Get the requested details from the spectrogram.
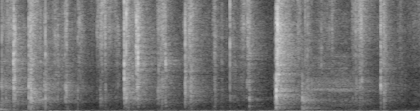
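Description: A card is laid down on a table with a light tap.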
